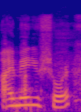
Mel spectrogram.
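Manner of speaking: mock deadpan, flat delivery. Retelling a film reply to the diva: imitating Robin Williams deadpan. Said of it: "in the most deadpan".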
